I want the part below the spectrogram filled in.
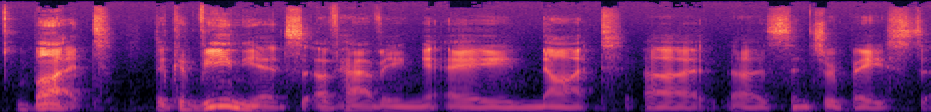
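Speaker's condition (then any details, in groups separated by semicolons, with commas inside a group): No condition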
